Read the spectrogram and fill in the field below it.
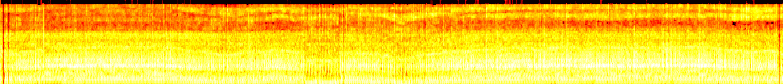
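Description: A motorbike engine in the Roblox Bloxburg game, used for pizza delivery, drones continuously at a steady, buzzing pitch with slight rises and dips throughout.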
